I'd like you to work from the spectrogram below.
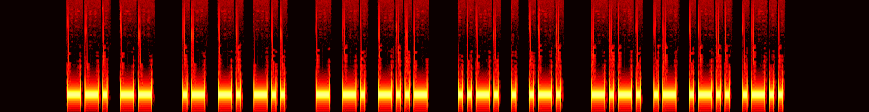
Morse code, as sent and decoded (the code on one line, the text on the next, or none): --. -- / .- -. -.. / - -. -..- / ..-. .-. / -.-. .- .-.. .-..
GM AND TNX FER CALL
